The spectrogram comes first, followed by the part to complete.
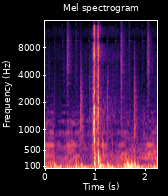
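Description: Background music, with one sharp crack of a golf club striking a ball off the tee about a second in.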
